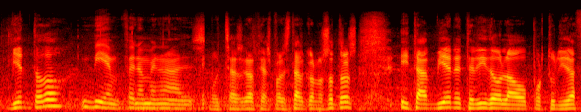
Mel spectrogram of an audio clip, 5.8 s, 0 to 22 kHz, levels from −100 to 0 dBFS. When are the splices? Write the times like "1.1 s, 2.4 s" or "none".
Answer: 2.0 s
